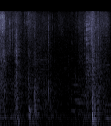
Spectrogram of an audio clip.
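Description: Soft rustling and a few light knocks of plastic air-column packaging and a cardboard box as a wrapped acoustic guitar is lifted out, with a sharper knock near the end. Faint music plays underneath.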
